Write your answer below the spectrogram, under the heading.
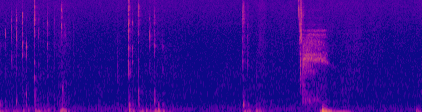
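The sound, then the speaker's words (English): Typing on a computer keyboard: quiet, rapid clicks of keystrokes come in several short clusters separated by silent gaps, with a last brief tap at the end. “I'll just type that in.”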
